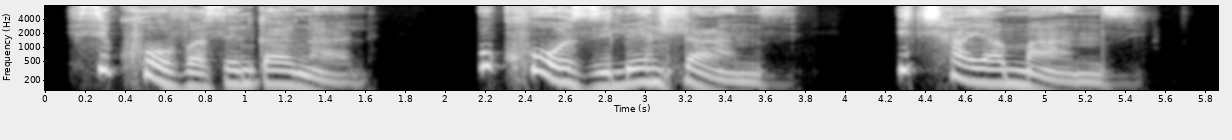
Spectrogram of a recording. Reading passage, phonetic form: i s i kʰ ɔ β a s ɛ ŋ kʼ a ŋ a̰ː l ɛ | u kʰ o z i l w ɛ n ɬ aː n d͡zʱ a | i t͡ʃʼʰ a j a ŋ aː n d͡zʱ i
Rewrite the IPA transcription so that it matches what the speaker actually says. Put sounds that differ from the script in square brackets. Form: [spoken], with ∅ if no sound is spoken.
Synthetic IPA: i s i kʰ ɔ [v] a s ɛ ŋ kʼ a ŋ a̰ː l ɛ | u kʰ o z i l w ɛ n ɬ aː n d͡zʱ [i] | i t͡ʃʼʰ a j a [m] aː n d͡zʱ i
